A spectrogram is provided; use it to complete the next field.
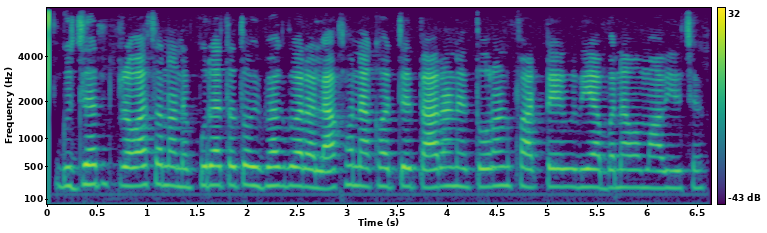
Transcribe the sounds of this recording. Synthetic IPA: ɡʊd͡ʒɾat̪pɾəʋasənənepuɾat̪ət̪oʋibʱaɡd̪ʋaɾalakʰʋanakʰəɾt͡ʃet̪aɾəɳet̪oɾəɳfʰaʈeɾijabənaʋːamãaʋjũt͡ʃʰe

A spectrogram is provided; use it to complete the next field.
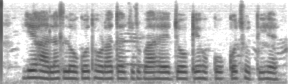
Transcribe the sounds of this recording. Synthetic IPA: jeɦaːlət̪loːɡõt̪ʰoːɽat̪ɐd͡ʒɾbaɦɛd͡ʒoːkeɦʊkuːkːot͡ʃʰoːt̪iɦɛː

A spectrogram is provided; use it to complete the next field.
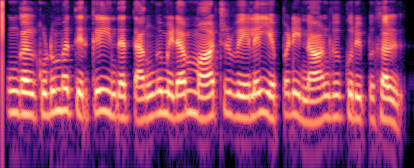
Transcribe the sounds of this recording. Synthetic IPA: ʊŋɡɐɭkʊɽʊmbɐt̪ːɪrkɯɪnd̪ɐt̪ɐŋɡɯmɪɽɐmːaːʈrɯʋeːlɐɪɛpːɐɽinaːɳɡɯkʊrɪpːɯɣɐɭ

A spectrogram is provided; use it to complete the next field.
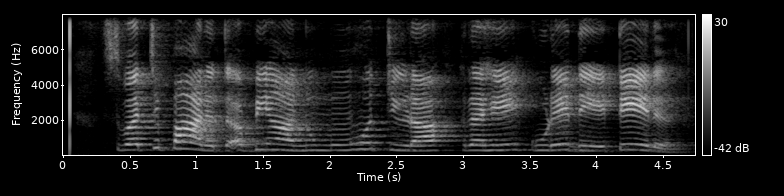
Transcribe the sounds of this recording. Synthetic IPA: sʋətʰːpaːɾət̪əbɪjaːnːũːmoːɦot͡ʃiːɽaːɾəɦeːkʊɽeːd̪eːʈeːɾ

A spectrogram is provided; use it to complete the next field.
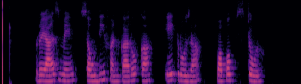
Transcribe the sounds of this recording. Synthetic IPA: ɾɪjaːzmẽsɐuːd̪ifɐnkaːɾõka | eːkɾoːza | pɔːpəpsʈoːɾ

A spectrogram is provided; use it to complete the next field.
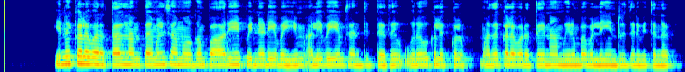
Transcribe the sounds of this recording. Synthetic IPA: ɪnɐkːɐlɐʋɐɾɐt̪ːaːlnɐmt̪ɐmɪɻsɐmuːɣɐmpaːɾɪjɐpɪɳːɐɽɐɪʋɐjɯmɐ̰ɭɪʋɐjɯmsɐnd̪ɪt̪ːɐðɯʔʊ̰ɾɐʋɯɣɐɭɯkːɯɭ | mɐðɐkːɐlɐʋɐɾɐt̪ːɐɪnaːmʋɪɾɯmbɐʋɪɭːɐɪɛndrɯt̪̬ɛɾɪʋɪt̪ːɐnɐɾ

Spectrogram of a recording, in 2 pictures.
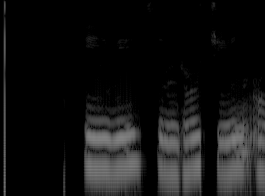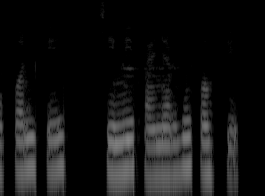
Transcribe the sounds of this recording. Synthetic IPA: piːʋisɪ̃nd̪ʱut͡ʃiːnoːpənke | simifʰaːɪnəlmẽpɐɦʊ̃t͡ʃiː

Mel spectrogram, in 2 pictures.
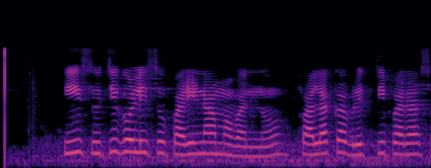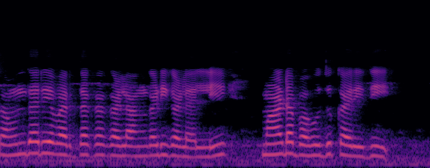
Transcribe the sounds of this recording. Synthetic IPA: iːsut͡ʃiɡoɭisupɐɾiɳaːmɐʋɐnːupʰɐlɐkɐʋɾut̪ːipɐɾɐsɐwnd̪ɐɾjɐʋɐɾd̪ʱɐkɐɡɐɭɐːŋɡɐɽiɡɐɭɐlːi | maːɽɐbɐɦud̪ukɐɾid̪i

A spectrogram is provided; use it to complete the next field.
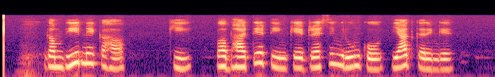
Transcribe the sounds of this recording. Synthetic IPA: ɡɐ̃mbʱiːɾnekɐɦa | ki | ʋɐɦbʱaːɾt̪ijəʈiːmkeɖɾeːsɪ̃ŋɡɾuːmkojaːd̪kɐɾẽːŋɡeː

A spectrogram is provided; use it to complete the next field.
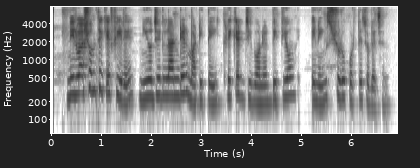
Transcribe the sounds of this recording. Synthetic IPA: niɾbaʃont̪ʰekefiɾeniud͡ʑilːaɳɖeɾmaʈit̪ejkɾikeʈ̚d͡ʑiboneɾd̪it̪io | iniŋsʃuɾukoɾt̪et͡ɕolet͡ɕʰen

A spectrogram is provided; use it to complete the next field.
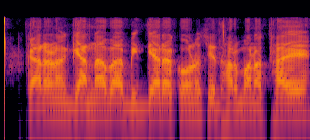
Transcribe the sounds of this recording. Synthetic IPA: kaɾɔɽ̃ɔɡjanɔbabid̪jaɾɔkoɳ̃ɔsid̪ʱɔɾmɔnɔt̪ʰae

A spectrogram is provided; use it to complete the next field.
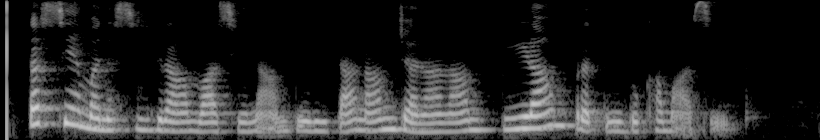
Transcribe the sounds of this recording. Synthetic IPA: t̪ɐsjemɐnɐsiːɡɾaːmʋaːsiːna̰ːmpiːɽiːt̪aːnaːmd͡ʒɐnaːnaːmpiːɽaːmpɾɐt̪iːd̪ʊkʰɐma̰ːsḭːt̪

